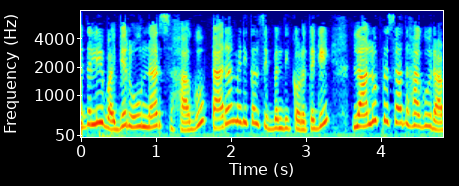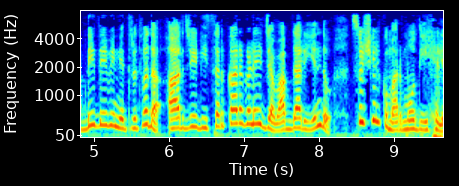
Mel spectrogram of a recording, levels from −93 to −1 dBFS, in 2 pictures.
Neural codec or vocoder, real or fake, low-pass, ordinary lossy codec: none; real; 7.2 kHz; none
